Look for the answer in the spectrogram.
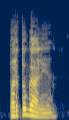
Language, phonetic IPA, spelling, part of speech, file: Russian, [pərtʊˈɡalʲɪjə], Португалия, proper noun, Ru-Португалия.ogg
- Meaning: Portugal (a country in Europe)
